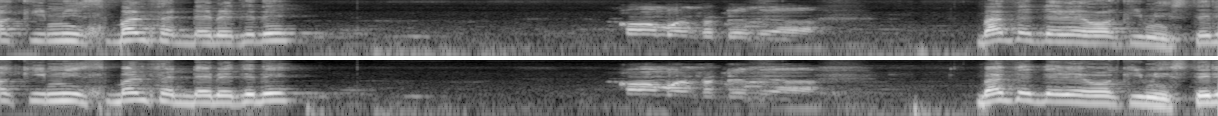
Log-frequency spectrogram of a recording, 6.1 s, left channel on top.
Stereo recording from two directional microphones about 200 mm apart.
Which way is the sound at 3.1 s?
Centre (ahead or behind).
